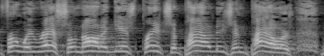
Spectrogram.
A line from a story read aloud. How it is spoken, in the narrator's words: said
